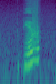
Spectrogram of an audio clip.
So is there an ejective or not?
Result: no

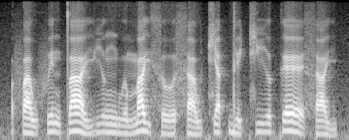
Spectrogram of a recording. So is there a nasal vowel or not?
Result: no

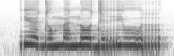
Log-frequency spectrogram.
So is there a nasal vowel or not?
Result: no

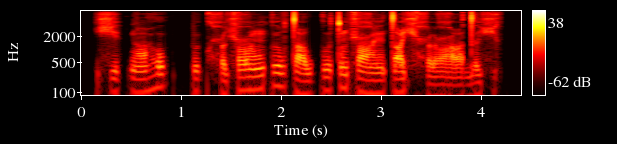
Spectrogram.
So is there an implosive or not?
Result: no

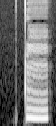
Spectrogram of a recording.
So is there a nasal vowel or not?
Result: yes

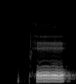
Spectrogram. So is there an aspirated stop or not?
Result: yes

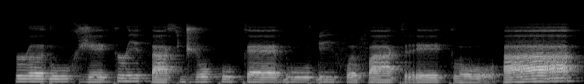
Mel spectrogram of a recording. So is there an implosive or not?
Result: yes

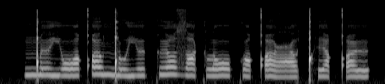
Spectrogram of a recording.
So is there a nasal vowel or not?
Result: no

